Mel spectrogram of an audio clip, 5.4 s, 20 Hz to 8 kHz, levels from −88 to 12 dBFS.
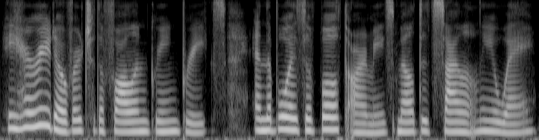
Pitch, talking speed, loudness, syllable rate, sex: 225 Hz, 190 wpm, -17 LUFS, 5.0 syllables/s, female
